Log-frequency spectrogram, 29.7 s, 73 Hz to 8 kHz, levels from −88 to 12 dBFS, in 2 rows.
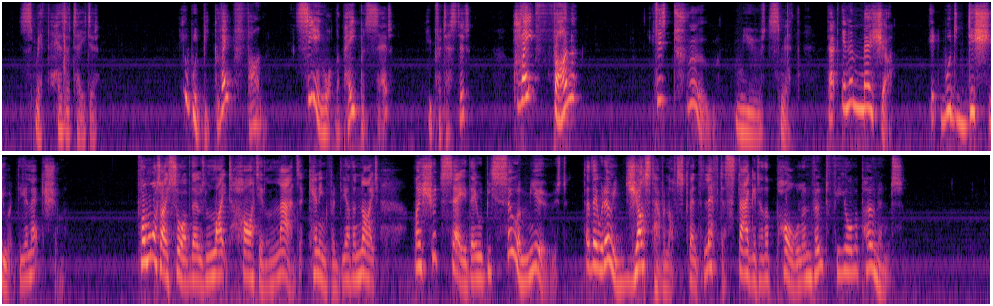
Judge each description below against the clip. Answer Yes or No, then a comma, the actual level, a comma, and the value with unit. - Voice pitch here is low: No, high, 195 Hz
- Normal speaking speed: Yes, average, 150 wpm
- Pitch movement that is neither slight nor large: No, wide, 8.6 semitones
